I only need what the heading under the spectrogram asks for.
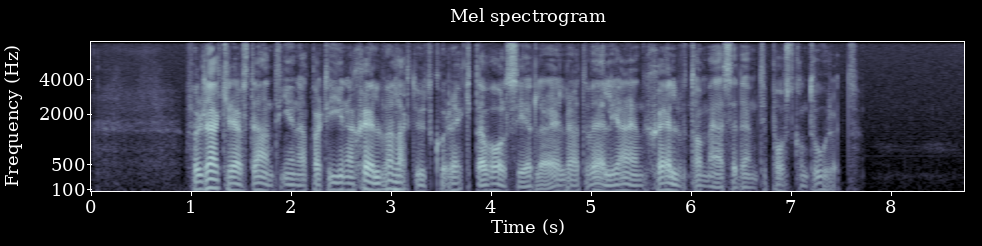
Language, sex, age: Swedish, male, 35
